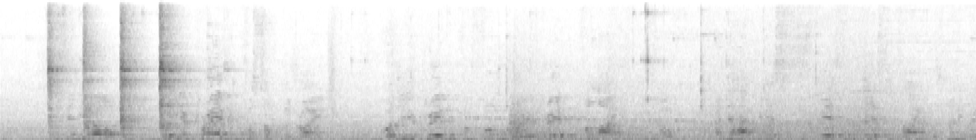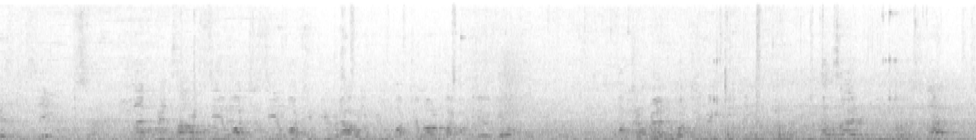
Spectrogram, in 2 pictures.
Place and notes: China Town
Gearge Street, men working, cars, people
